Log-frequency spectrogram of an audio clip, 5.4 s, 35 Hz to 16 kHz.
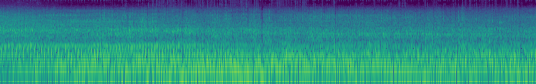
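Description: Husqvarna 701 Enduro's single-cylinder engine running steadily as the motorcycle is ridden along a paved road, heard from a camera mounted on the bike.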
